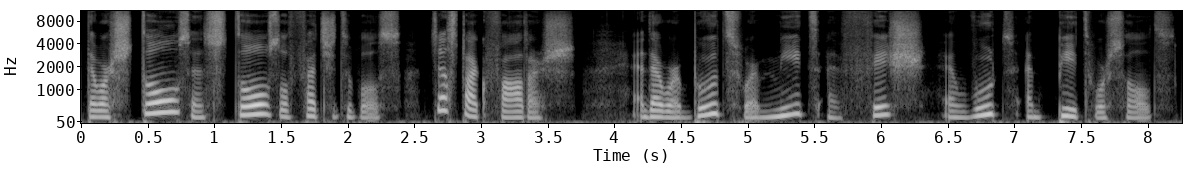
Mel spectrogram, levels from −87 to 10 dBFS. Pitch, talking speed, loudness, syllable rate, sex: 215 Hz, 175 wpm, -20 LUFS, 4.7 syllables/s, female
